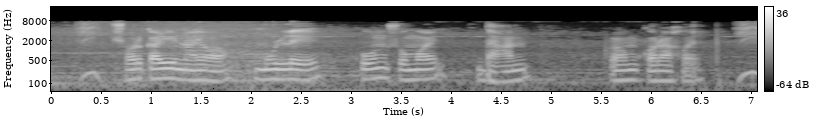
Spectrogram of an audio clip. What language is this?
Bangla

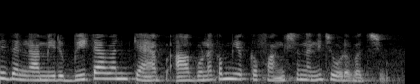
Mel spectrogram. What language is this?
Telugu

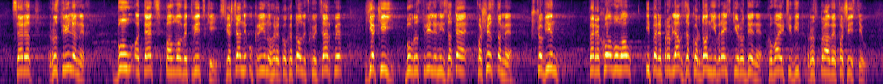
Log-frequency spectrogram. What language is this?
Ukrainian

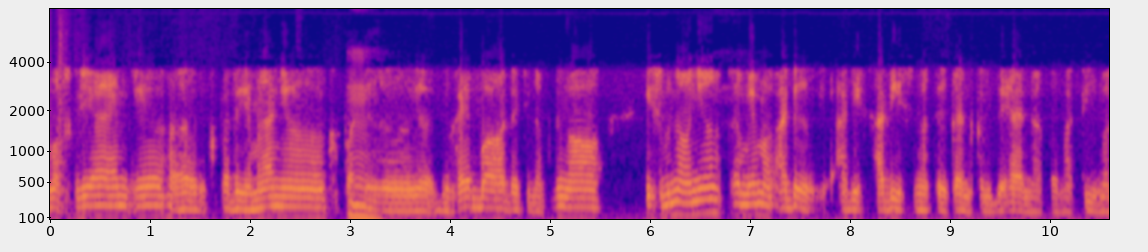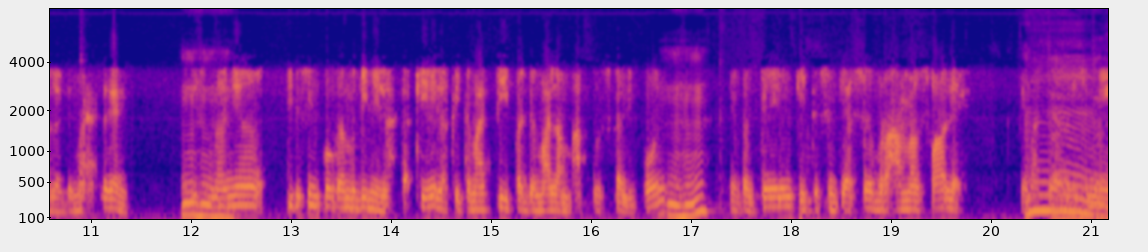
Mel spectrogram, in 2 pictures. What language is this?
Malay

